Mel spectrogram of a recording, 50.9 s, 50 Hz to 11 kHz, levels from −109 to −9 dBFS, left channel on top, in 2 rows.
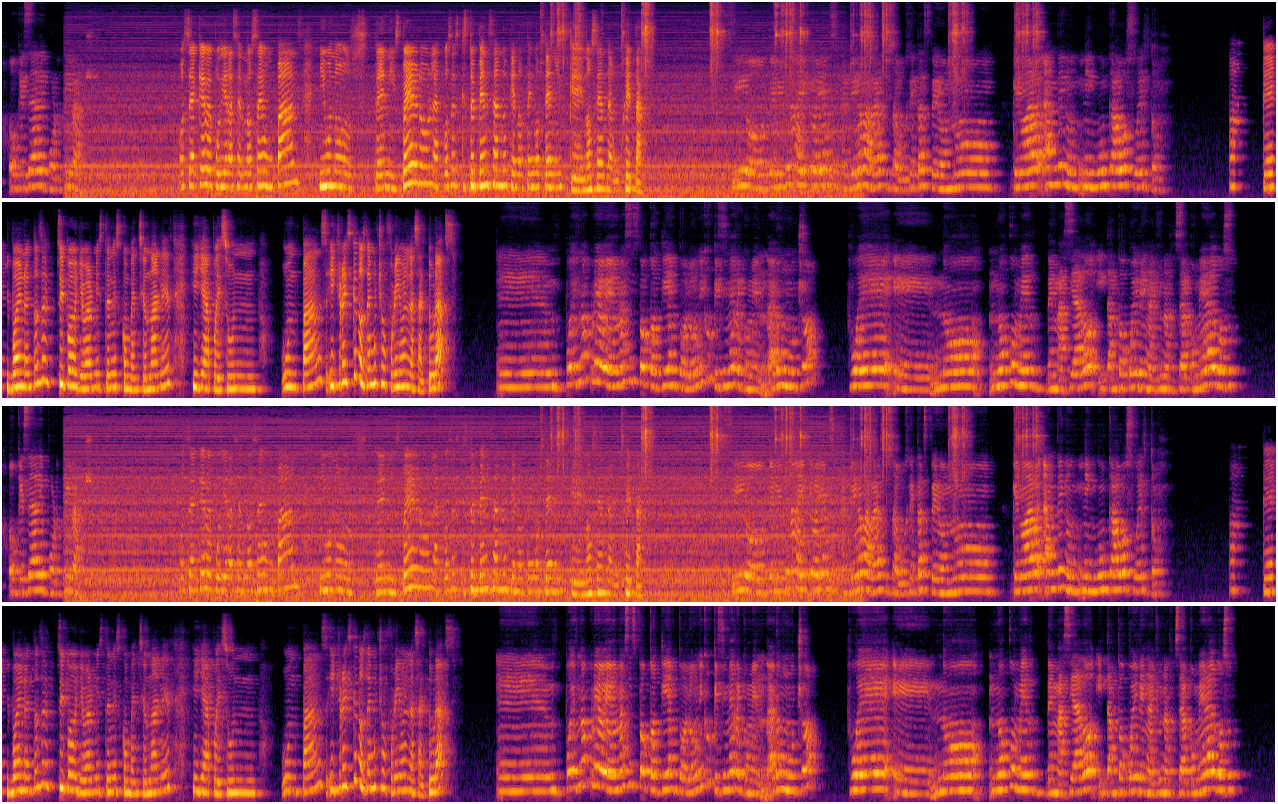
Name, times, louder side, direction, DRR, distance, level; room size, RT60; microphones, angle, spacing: voice 1, 0.1-1.6 14.4-19.8 20.2-23.2 35.4-41.7 42.4-50.1, right 1 dB, 80° right, 3 dB, 7.6 m, -29 dB
sound 1, 1.2-17.2, right 2 dB, 65° right, 1.5 m, -37 dB
voice 2, 3.5-12.8 24.5-24.7 25.2-30.7 31.1-34.4, left 4 dB, 80° left, 7 dB, 0.9 m, -24 dB
sound 2, 10.8-11.6 12.0-12.1 12.4-12.5 12.8-12.9 14.1-14.3 15.4-16.0 17.0-17.8 18.9-19.3 20.2-20.7, right 2 dB, 5° right, 3.0 m, -35 dB
24.0 x 17.5 x 2.2 m, 0.38 s
head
